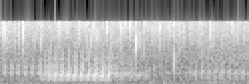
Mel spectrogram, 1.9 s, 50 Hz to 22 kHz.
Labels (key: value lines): label: biophony, croak
recorder: SoundTrap 500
